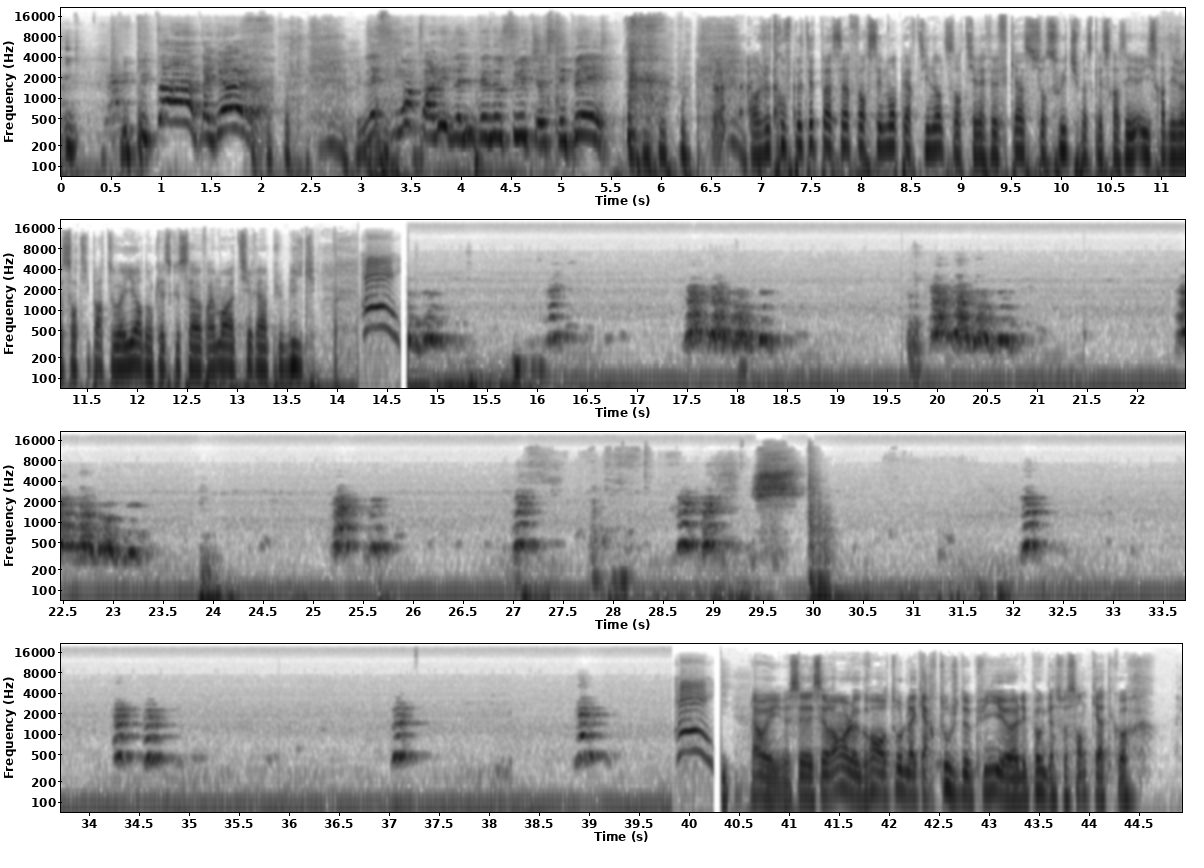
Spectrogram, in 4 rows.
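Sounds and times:
laughter: 0.0 - 1.0, 1.8 - 3.9, 5.6 - 7.1, 25.8 - 29.5
speech: 0.0 - 15.3, 19.7 - 20.2, 27.0 - 29.7, 40.3 - 44.7
steady low hum: 2.0 - 5.0, 14.7 - 39.8
dog barking: 14.7 - 29.5, 30.6 - 39.3.

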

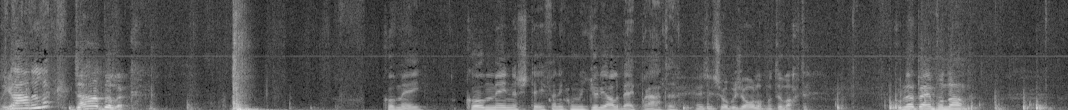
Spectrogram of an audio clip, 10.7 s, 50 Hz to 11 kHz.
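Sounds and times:
speech: 0.0 - 1.5, 3.9 - 8.2, 9.0 - 9.9
door slamming shut: 2.3 - 2.9.

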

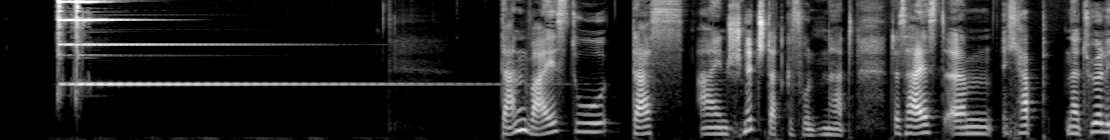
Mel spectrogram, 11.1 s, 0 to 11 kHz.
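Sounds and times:
reception desk bell ringing: 0.6 - 5.0
speech: 5.0 - 11.0.

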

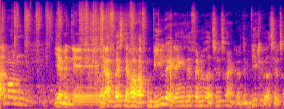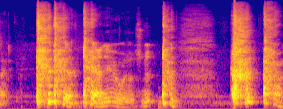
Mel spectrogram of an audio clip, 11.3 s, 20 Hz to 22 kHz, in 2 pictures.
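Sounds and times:
speech: 0.0 - 6.0, 6.6 - 9.5, 10.6 - 11.3
person coughing harshly with raspy wheezing: 6.4 - 7.7, 8.6 - 9.3, 10.3 - 11.3.

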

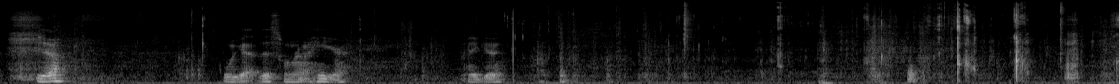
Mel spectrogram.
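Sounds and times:
speech: 0.4 - 0.8, 2.2 - 3.6, 4.6 - 5.9, 9.1 - 9.3
person biting and chewing a raw carrot while taste-testing carrots: 1.0 - 2.2, 3.5 - 11.1.

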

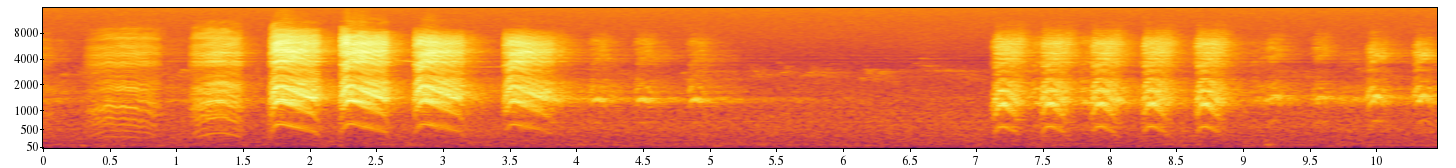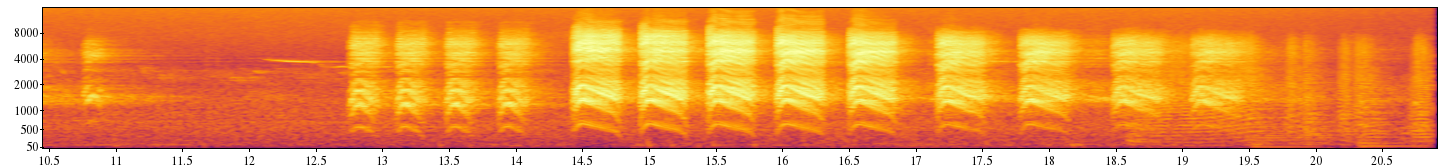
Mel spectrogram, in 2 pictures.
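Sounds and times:
American crow cawing: 0.0 - 5.3, 7.2 - 11.3, 12.8 - 19.8
faint noise: 0.0 - 20.9.

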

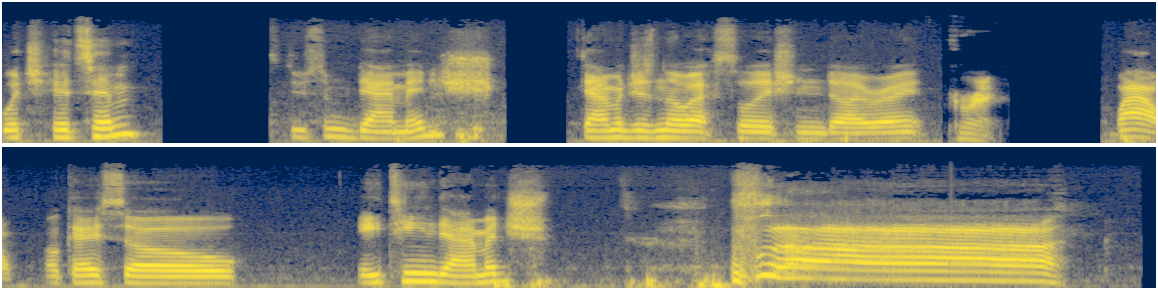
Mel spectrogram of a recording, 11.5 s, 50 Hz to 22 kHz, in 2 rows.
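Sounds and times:
speech: 0.0 - 0.8, 1.4 - 7.0, 7.6 - 11.2
man screaming in rage: 9.4 - 11.1.

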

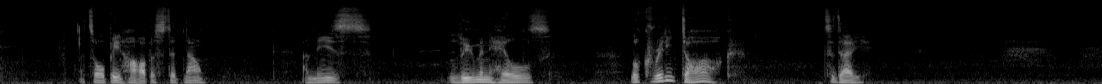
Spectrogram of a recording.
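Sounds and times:
speech: 0.8 - 2.2, 3.0 - 3.8, 4.5 - 5.6, 6.3 - 7.4, 8.2 - 8.7
distant crow cawing: 10.0 - 11.0.

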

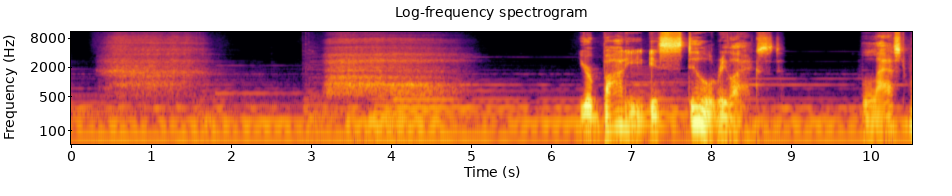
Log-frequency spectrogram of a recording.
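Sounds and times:
person breathing in through nose and out through mouth: 0.2 - 2.2, 3.0 - 5.5
speech: 6.4 - 8.9, 9.9 - 10.5.

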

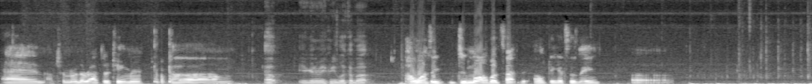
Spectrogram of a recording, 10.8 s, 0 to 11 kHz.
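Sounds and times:
speech: 0.0 - 9.0
keystrokes on a computer keyboard typing a search query: 8.6 - 10.8.

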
